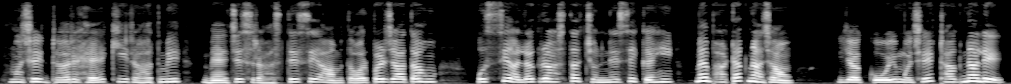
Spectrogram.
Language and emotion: Hindi, fearful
